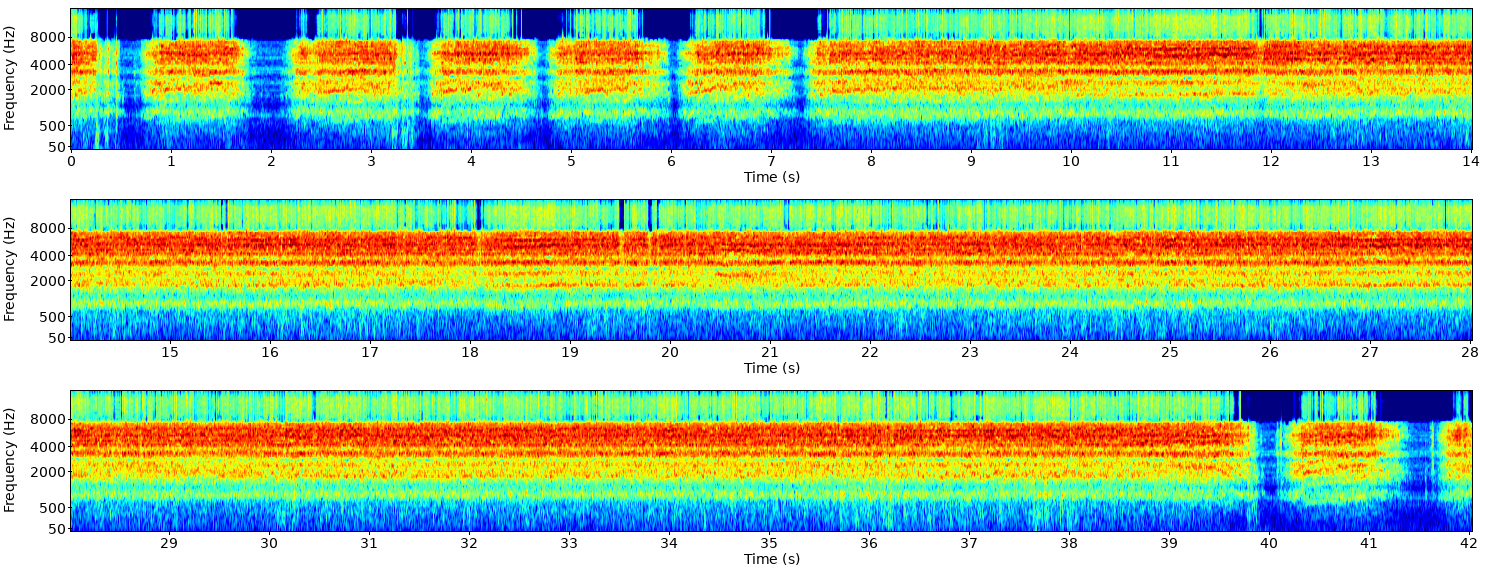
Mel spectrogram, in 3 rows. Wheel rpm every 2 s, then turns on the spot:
100, 120, 110, 100, 200, 210, 220, 230, 230, 230, 230, 230, 230, 230, 230, 230, 230, 230, 230, 190, 90.
0-2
